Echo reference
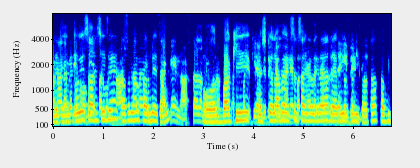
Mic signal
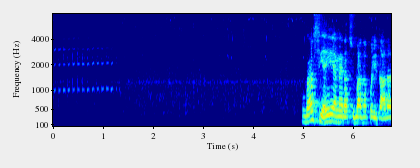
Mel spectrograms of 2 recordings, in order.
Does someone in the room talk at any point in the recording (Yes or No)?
Yes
